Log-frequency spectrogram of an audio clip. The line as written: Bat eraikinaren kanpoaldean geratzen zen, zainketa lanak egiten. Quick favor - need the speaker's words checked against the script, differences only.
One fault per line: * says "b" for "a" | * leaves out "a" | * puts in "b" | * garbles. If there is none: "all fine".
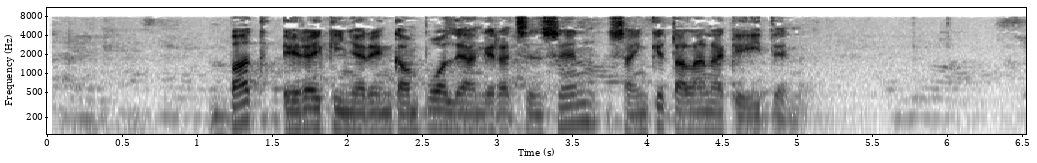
all fine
